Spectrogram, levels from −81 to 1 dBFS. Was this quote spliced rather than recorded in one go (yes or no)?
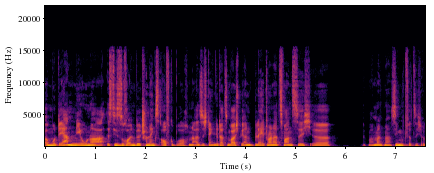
no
